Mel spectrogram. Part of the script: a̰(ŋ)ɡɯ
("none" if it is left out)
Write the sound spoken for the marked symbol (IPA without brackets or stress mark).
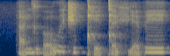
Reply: ŋ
